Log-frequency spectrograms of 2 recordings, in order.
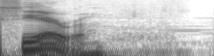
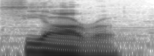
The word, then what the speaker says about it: Ciara: It's Ciara, not Seara.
